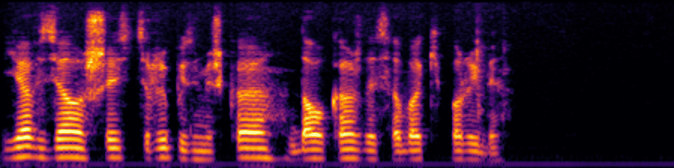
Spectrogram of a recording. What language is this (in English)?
Russian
